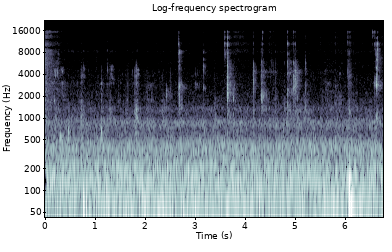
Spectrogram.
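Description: Quiet chewing with scattered small mouth clicks, then one low thump about six seconds in as a glass Tabasco bottle is set down on the table.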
